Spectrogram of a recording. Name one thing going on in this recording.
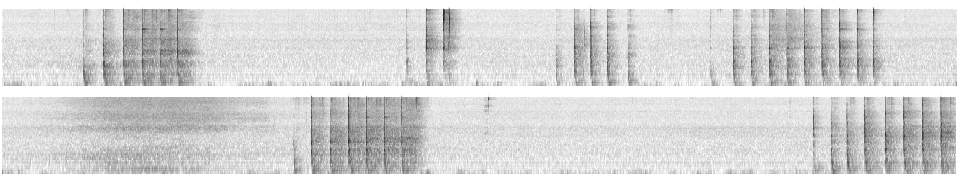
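A chisel is tapped rapidly into wood in short bursts.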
